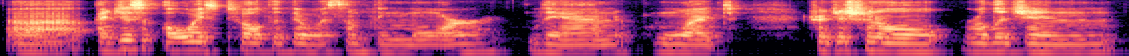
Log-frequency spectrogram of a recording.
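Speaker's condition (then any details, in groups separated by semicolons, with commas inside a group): Cleft lip and palate; different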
